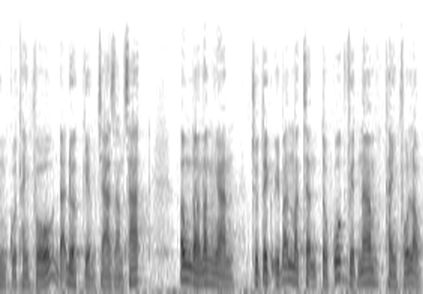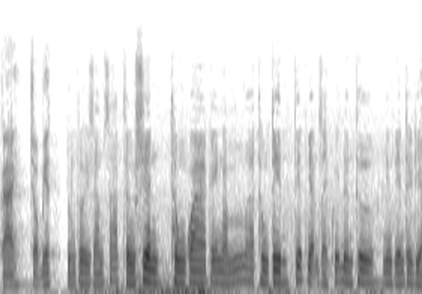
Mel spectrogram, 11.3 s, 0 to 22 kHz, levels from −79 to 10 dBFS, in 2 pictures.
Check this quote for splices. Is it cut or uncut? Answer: cut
